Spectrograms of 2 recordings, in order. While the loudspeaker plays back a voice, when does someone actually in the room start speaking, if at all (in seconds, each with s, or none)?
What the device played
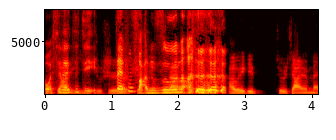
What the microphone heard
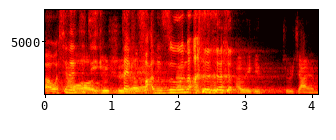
0.4 s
